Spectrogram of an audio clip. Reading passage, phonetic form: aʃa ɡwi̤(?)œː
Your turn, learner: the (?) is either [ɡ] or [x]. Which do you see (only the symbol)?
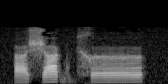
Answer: x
